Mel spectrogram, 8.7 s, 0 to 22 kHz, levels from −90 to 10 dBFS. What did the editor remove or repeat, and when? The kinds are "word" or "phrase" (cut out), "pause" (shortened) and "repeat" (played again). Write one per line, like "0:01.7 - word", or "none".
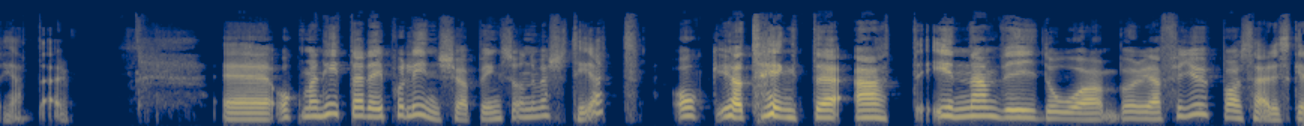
0:04.4 - pause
